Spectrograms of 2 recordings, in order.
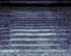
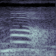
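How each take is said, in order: First: The syllable is stretched out and held long. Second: The syllable is said on a high pitch. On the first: It means mother. "If I say it extended" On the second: It marks a question. "if I say it high"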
